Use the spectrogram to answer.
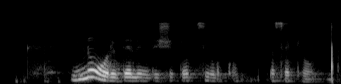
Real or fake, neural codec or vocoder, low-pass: fake; codec, 16 kHz, 0.9 kbps, LongCat-Audio-Codec; 7.2 kHz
